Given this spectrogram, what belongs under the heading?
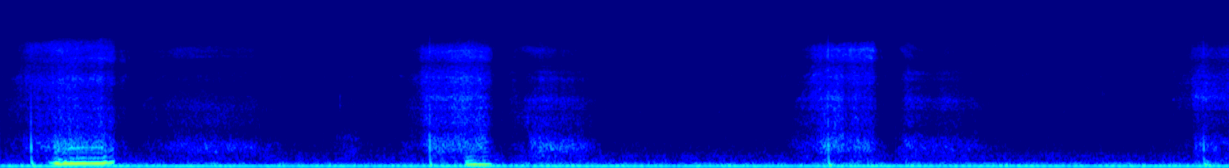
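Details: Snoring in sleep with eyes open: short snorting snores with each breath, about three in twelve seconds, over a steady low hum.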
